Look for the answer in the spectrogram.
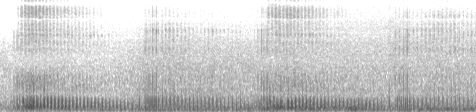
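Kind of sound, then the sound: animal, cat purring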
